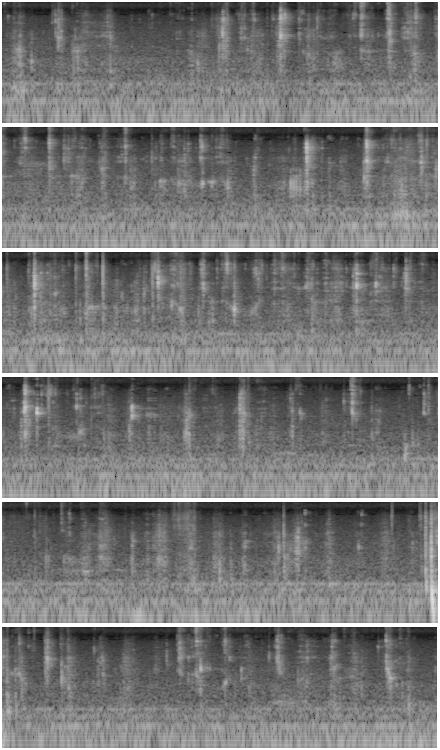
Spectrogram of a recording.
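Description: Close-miked eating of sauce-braised snails: chewing and wet mouth sounds with irregular sharp clicks and smacks, one louder knock about four-fifths of the way through.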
